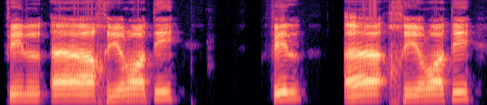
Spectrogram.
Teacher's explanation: را کے اوپر زبر ہے، را کو موٹا کرنا ہے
